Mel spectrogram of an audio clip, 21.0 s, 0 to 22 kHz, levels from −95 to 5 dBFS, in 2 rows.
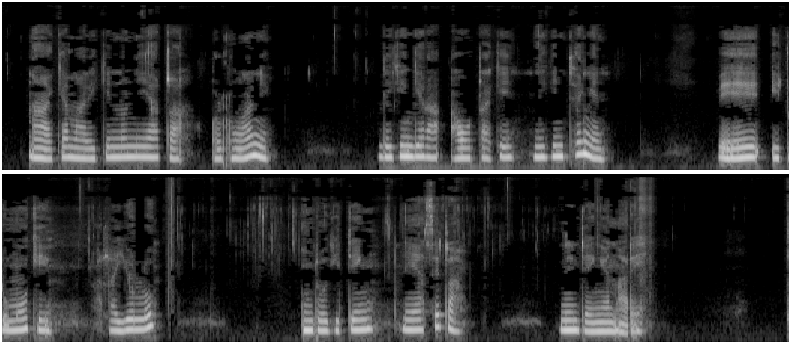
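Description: Nothing goes wrong anywhere in this speech recording, so there's no fault to point out as it runs along.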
